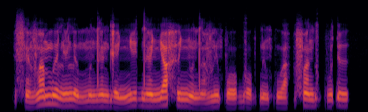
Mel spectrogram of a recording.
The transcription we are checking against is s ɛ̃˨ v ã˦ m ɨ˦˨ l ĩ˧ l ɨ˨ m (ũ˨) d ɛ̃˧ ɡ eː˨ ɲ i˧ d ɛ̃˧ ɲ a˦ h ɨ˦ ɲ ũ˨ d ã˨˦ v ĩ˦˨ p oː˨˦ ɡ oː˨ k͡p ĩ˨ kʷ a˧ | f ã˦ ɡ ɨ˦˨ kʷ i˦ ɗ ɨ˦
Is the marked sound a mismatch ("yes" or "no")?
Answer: yes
